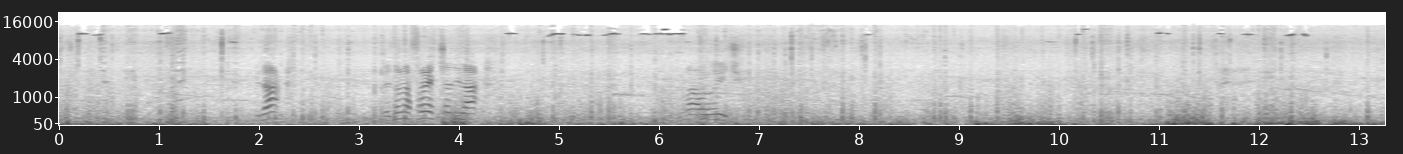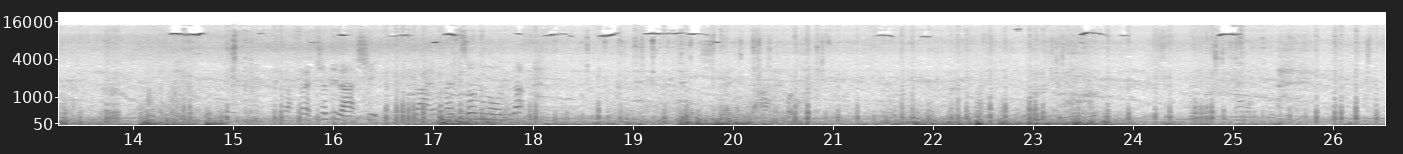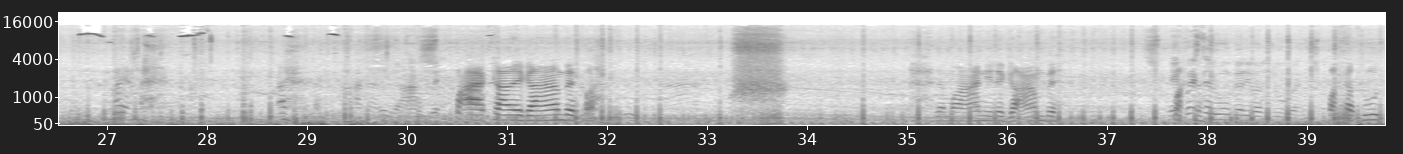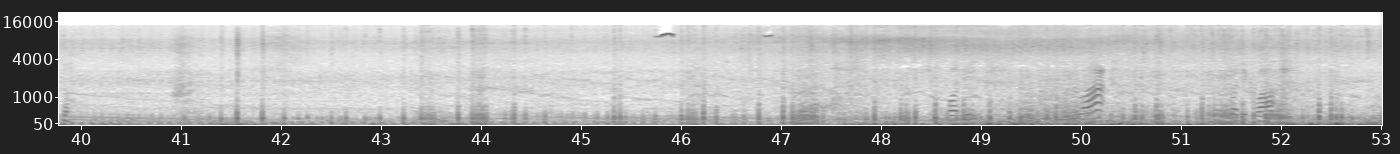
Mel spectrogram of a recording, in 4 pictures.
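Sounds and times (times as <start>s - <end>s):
motorcycle engine low rumble: 0.0s - 53.0s
motorcycle knocking and rattling: 0.0s - 53.0s
short loud hiss: 33.2s - 33.8s.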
